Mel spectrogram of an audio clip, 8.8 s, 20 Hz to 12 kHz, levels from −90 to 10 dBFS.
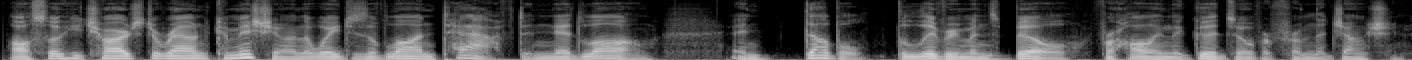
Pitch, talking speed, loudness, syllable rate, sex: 110 Hz, 190 wpm, -18 LUFS, 5.1 syllables/s, male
